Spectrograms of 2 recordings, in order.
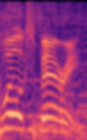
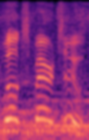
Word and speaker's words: Wilkes-Barre: ahead yeah alrights wilkes-barre the president said it wrong it's wilkes-barre he said will expire - I used to say wilkes-barre we people here will tell you wilkes-barre we call the Chamber of Commerce major the producers are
